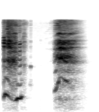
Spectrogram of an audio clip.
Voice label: Vox Happy, jp; voices heroes jp; Erze; kingsraid

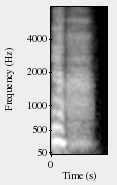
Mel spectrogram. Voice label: Vox, jp; Ripine; kings raid

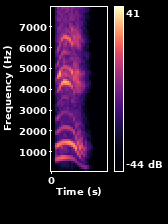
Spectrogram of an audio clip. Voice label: Vox jp; Estelle; kingsraid

